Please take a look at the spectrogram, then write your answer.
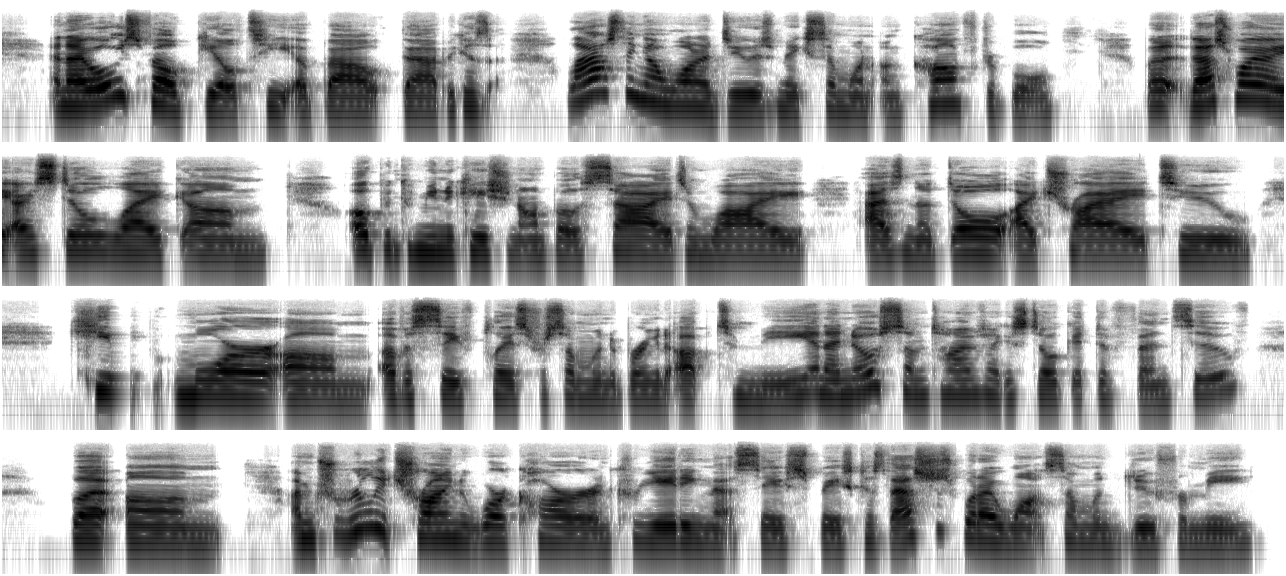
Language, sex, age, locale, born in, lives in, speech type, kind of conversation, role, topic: English, female, 20-24, en-US, United States, United States, conversation, unstructured, none, What makes you feel truly appreciated and valued in a relationship, both day to day and during major moments?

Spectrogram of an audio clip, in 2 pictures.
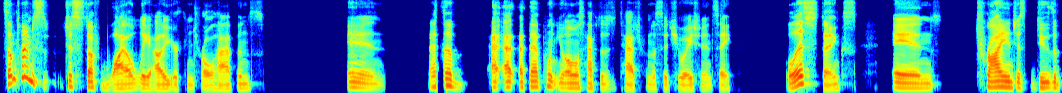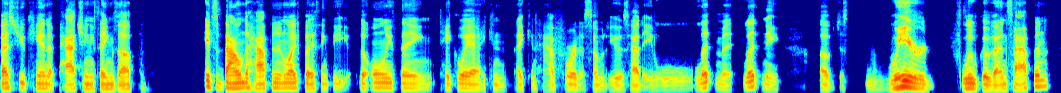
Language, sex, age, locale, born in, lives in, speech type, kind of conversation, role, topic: English, male, 20-24, en-US, United States, United States, conversation, podcast, guest, What can we learn from the challenges and failures we face in life?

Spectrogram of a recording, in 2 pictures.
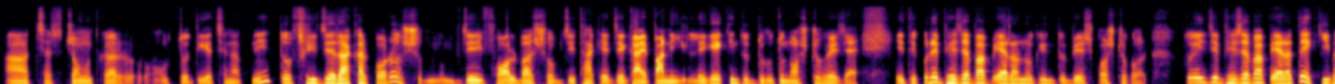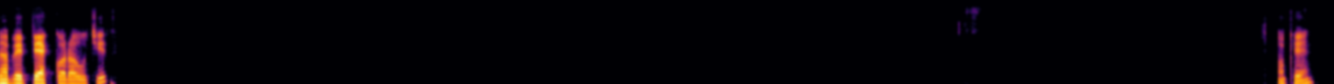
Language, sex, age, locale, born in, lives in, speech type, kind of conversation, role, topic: Bengali, male, 30-34, bn-BD, Bangladesh, Bangladesh, read, expert-assistant, asker, বাড়িতে ফলমূল ও সবজি নিরাপদে রাখার জন্য সবচেয়ে কার্যকর উপায় কী হতে পারে?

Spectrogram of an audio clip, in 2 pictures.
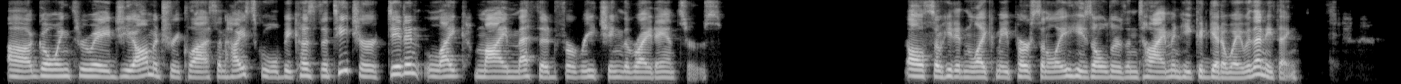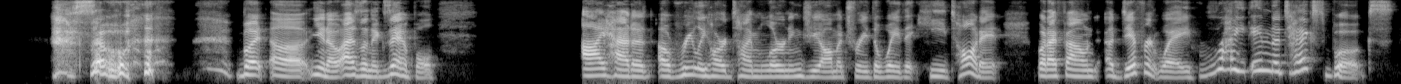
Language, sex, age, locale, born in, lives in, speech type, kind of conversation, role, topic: English, female, 35-39, en-US, United States, United States, conversation, podcast, guest, What helps you keep going when learning gets tough?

